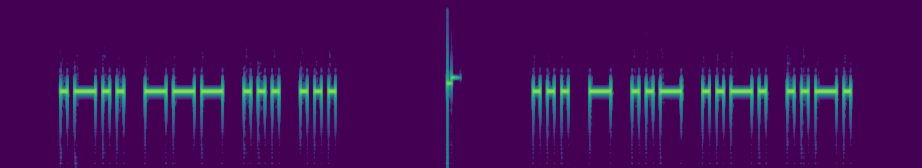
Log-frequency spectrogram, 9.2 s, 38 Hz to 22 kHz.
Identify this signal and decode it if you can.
Morse code, heard as a keyed tone, about 17 wpm, 700 Hz. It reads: LOSS STUFF
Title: Sentences from Top 1400 Words - New Word Drill Alt - 17wpm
